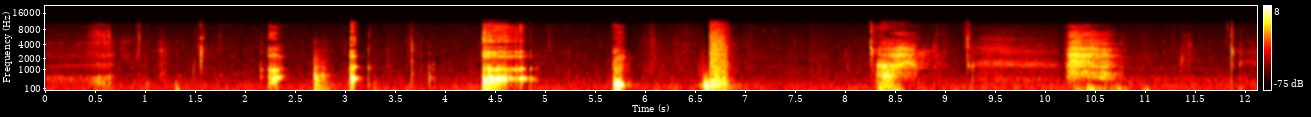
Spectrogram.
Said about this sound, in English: Ooh, I wish I could cut that. It's okay, I just choked on some water. Well, that was awful.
